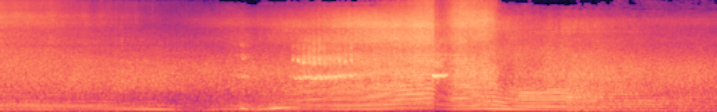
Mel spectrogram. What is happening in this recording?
Car accelerating, vehicle squealing tires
